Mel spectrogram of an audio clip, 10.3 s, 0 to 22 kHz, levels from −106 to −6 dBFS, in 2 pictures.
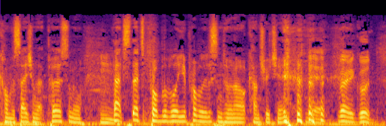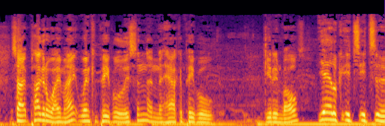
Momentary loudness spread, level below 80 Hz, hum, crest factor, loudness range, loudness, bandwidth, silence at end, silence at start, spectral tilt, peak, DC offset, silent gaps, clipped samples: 7 LU; -24 dBFS; none; 14 dB; 3 LU; -15 LUFS; 13.5 kHz; 0 s; 0 s; -5 dB/octave; 0 dBFS; under 0.1%; none; under 0.1%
